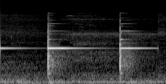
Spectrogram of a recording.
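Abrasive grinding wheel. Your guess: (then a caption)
Sound. An uncracked abrasive grinding wheel is tapped twice, and each tap gives a clear, high metallic ring near 2 kHz that sustains between and after the strikes. The steady ring shows the wheel has no crack.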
